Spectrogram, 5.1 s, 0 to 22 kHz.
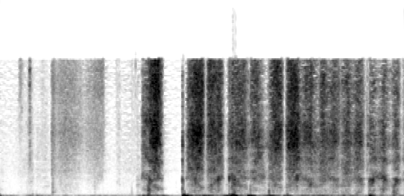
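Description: Fingertips rub and brush across the flat lid of a bare, light wooden coffin-shaped box. The result is a series of soft, uneven, hissy scraping strokes that turn bright in the louder passes, over a steady low hum near 150 Hz.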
